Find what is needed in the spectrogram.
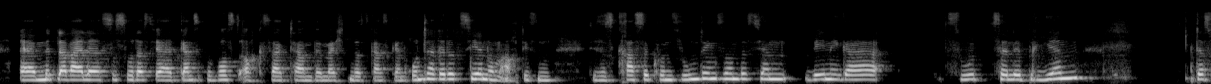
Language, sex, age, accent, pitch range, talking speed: German, female, 20-39, German, 195-235 Hz, 160 wpm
